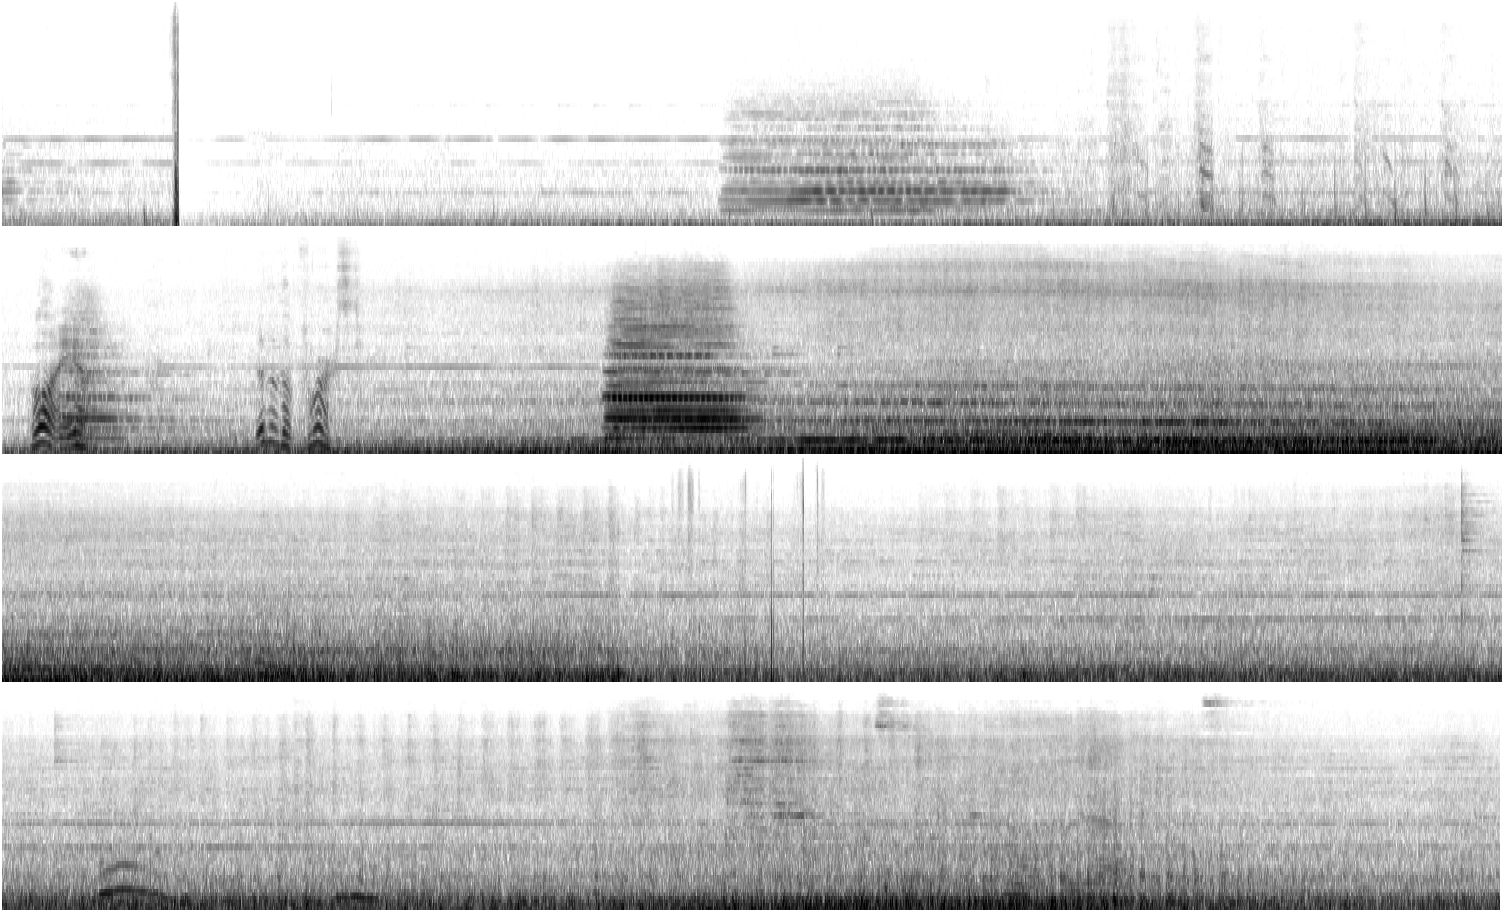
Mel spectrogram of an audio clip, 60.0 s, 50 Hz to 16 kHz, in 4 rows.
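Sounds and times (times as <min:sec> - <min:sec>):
train horn blast: 0:00.0 - 0:00.4, 0:07.2 - 0:10.8, 0:15.5 - 0:17.1, 0:20.9 - 0:27.3
locomotive engines running: 0:17.1 - 0:20.8, 0:29.1 - 0:59.9.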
